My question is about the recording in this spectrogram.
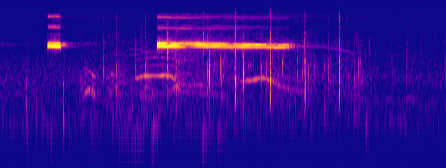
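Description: Referee's whistle: a short blast about half a second in, then a long held blast lasting over a second, the short-short-long pattern that signals full time.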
